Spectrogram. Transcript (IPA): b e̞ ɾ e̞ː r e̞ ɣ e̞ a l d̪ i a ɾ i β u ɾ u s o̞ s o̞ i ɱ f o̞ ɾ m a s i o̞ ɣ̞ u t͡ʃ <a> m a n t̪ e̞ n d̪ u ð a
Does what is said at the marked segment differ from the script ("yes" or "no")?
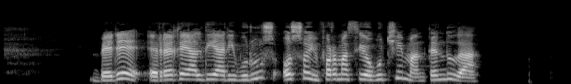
yes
